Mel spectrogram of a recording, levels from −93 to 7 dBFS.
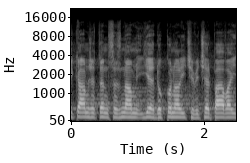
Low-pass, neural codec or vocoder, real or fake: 14.4 kHz; none; real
